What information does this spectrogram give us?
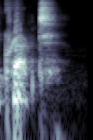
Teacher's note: sound T instead of saying cracked we say cracked um and the reason it's a t and not a D sound is because of that final k sound in in crack it's unvoiced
